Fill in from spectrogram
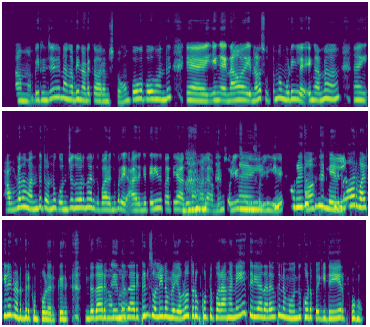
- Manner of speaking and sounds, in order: chuckle; drawn out: "அ"; chuckle
- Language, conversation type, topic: Tamil, podcast, ஒரு நினைவில் பதிந்த மலைநடை அனுபவத்தைப் பற்றி சொல்ல முடியுமா?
